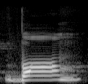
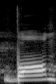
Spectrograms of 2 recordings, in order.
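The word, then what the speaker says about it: bomb: जैसे यहां पर बीडीओ एमबी बॉम डिगी पढेंगे बॉम्ब पढेंगे बॉम्ब है एंड यहां पर चुप हो गया बम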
